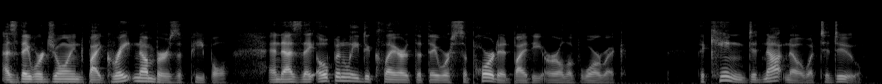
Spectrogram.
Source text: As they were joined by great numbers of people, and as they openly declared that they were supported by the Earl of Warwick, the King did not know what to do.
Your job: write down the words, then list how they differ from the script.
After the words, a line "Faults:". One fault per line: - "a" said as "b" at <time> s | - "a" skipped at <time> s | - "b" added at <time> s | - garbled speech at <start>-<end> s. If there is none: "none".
As they were joined by great numbers of people, and as they openly declared that they were supported by the Earl of Warwick, the King did not know what to do.
Faults:
none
